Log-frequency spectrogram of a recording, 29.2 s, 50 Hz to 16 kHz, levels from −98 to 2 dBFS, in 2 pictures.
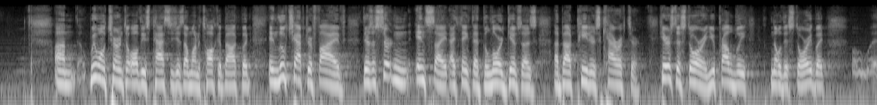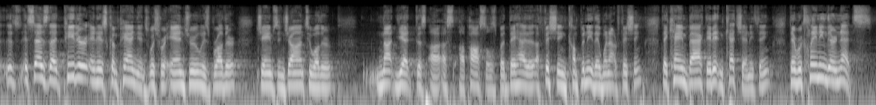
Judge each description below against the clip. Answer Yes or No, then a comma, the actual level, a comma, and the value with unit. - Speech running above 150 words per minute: Yes, average, 175 wpm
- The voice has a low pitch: No, medium, 150 Hz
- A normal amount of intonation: Yes, average, 4.0 semitones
